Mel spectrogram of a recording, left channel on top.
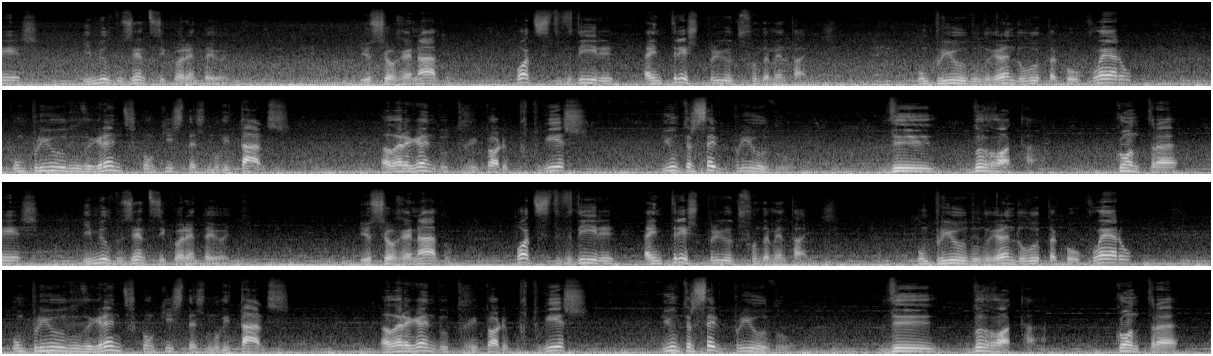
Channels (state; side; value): normal; both; correlation 0.95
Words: e 1248. E o seu reinado pode-se dividir em três períodos fundamentais. Um período de grande luta com o clero, um período de grandes conquistas militares, alargando o território português, e um terceiro período de derrota contra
